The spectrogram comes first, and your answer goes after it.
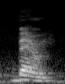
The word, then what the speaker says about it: very: In this word very, you need to touch your lower lip with your upper teeth. It's very.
